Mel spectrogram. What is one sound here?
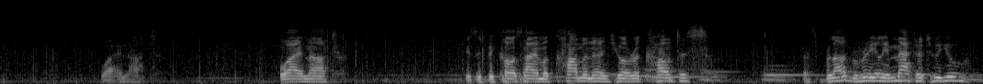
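A man speaks in a low, earnest voice, close by.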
